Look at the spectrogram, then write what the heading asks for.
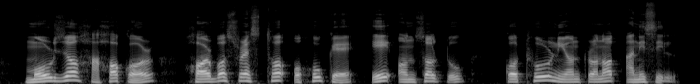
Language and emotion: Assamese, neutral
